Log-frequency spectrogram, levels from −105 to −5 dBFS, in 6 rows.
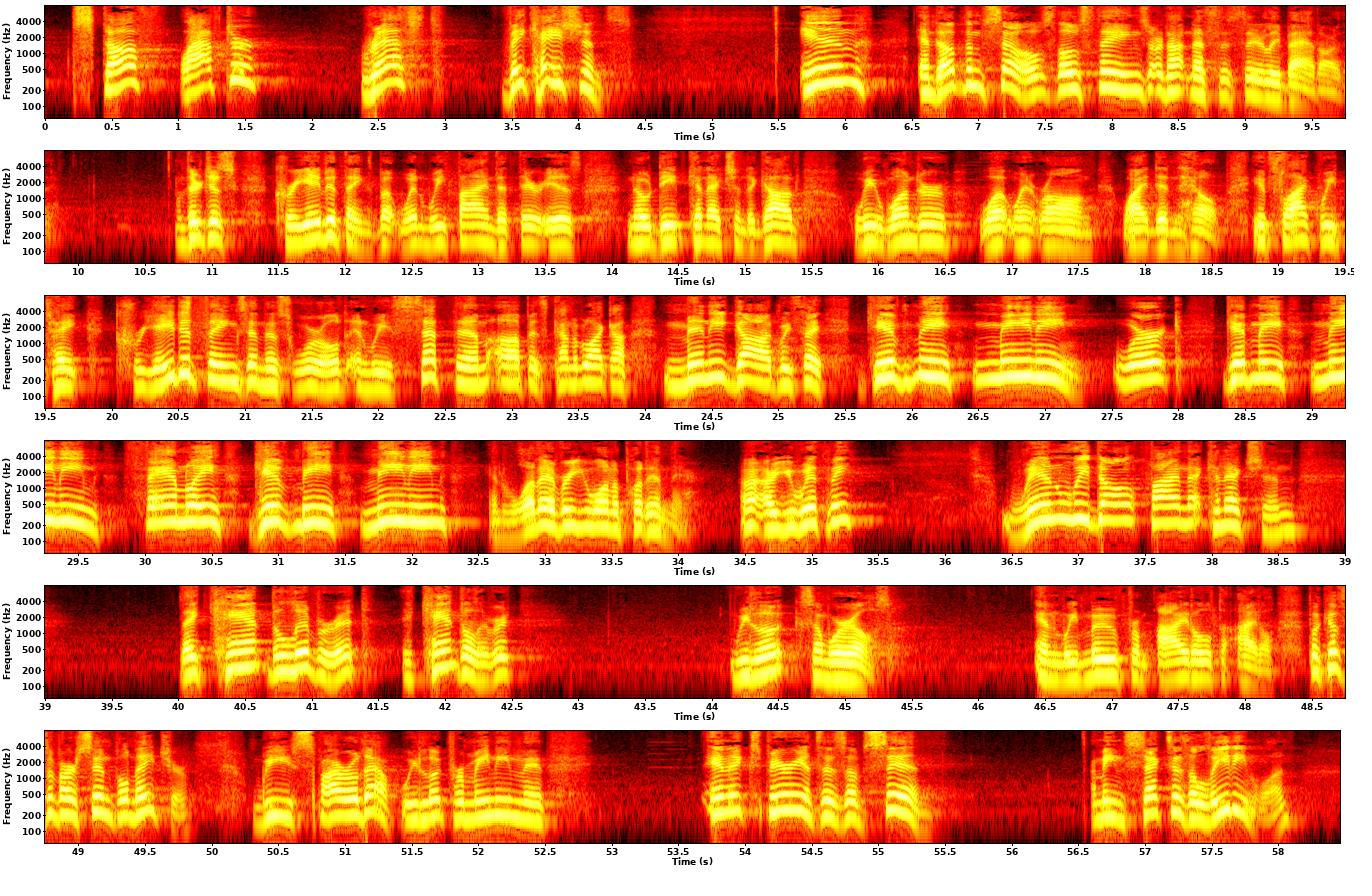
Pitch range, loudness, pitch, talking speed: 160-230 Hz, -18 LUFS, 195 Hz, 140 wpm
